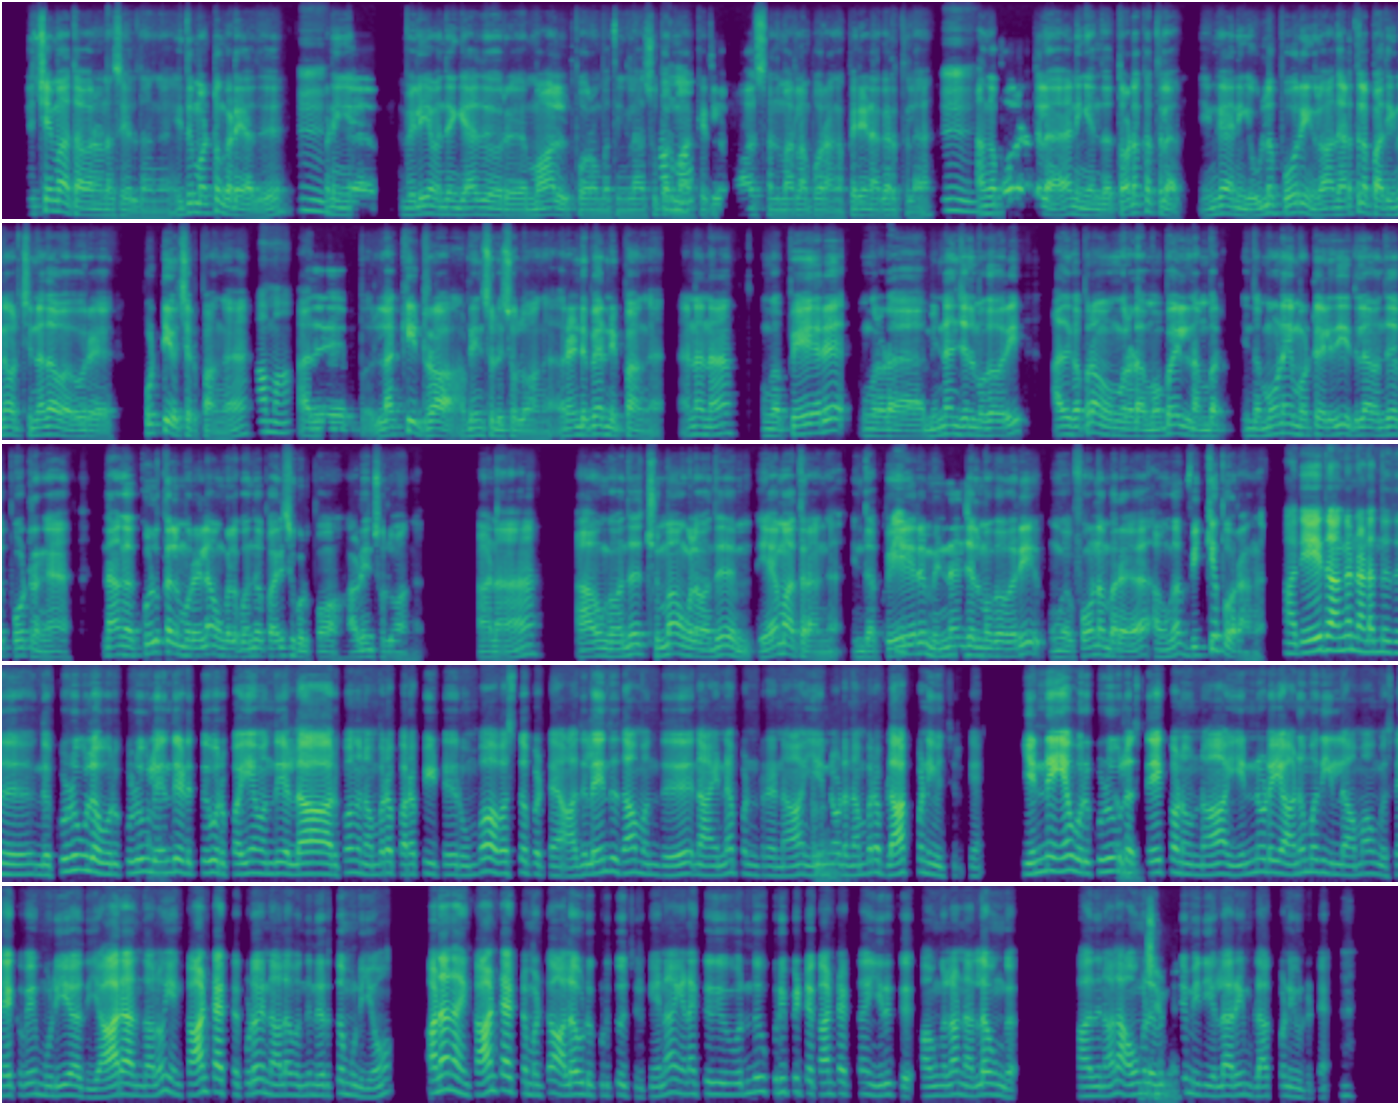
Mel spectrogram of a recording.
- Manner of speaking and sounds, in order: in English: "லக்கி டிரா"; unintelligible speech; unintelligible speech; other noise; in English: "அலவுடு"; chuckle
- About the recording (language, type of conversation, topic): Tamil, podcast, வாட்ஸ்அப் குழுக்களை எப்படி கையாள்கிறீர்கள்?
